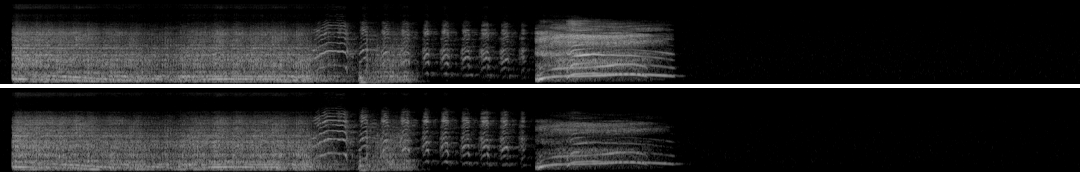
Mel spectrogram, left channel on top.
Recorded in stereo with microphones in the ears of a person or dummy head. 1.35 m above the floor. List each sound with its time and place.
0.1 s a drill: 10° right (ahead or behind), 4 m
3.1 s laughter: 40° right (ahead or behind), 5.5 m
5.3 s a gasp: 50° left (ahead or behind), 0.5 m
